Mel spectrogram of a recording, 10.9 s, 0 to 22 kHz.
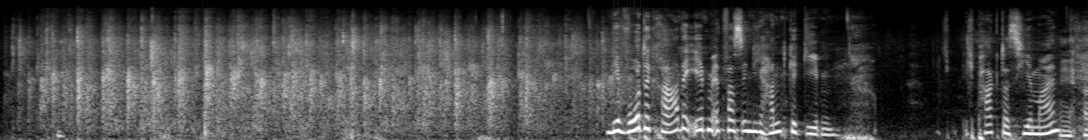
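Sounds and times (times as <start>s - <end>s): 
crowd applauding: 0.0s - 6.7s
speech: 6.1s - 8.7s, 9.8s - 10.8s.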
